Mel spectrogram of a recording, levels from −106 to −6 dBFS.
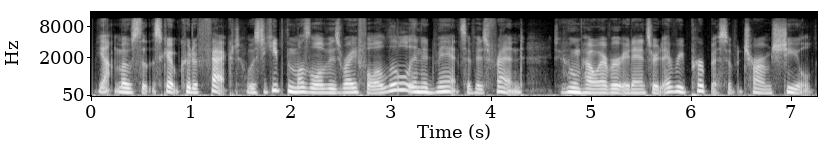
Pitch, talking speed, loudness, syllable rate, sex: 185 Hz, 270 wpm, -17 LUFS, 7.1 syllables/s, female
